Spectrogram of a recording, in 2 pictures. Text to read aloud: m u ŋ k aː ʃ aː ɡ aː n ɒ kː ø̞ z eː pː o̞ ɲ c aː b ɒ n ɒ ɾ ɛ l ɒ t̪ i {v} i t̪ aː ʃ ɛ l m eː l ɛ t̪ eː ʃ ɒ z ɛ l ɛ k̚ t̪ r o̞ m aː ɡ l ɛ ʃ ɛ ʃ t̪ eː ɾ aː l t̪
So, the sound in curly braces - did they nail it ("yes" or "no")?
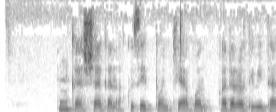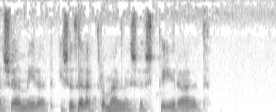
yes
